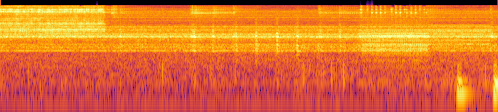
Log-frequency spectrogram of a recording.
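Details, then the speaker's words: Opened Quantum ProDrive ELS hard drive that failed gradually: thin spin-up whine with irregular scraping ticks and dull knocks. The heads are crashing into the rubber stopper near the spindle and are badly scraped. "so you can see there the heads are colliding with the spindle which is what happens in that rubber piece it's a rubber stopper toward the center here underneath the platters"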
